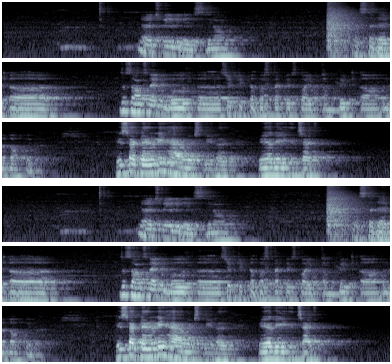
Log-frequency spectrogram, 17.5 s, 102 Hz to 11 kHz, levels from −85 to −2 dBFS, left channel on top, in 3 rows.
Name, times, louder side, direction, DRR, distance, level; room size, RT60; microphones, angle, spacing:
voice 1, 0.9-1.2 1.8-3.4 4.8-6.7 7.6-12.2 16.1-16.2, equal, 20° right, -1 dB, 1.6 m, -30 dB
voice 2, 13.3-15.1 15.5-16.3, right 1 dB, 40° right, 1 dB, 1.8 m, -23 dB
23.0 x 20.5 x 2.9 m, 1.2 s
head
